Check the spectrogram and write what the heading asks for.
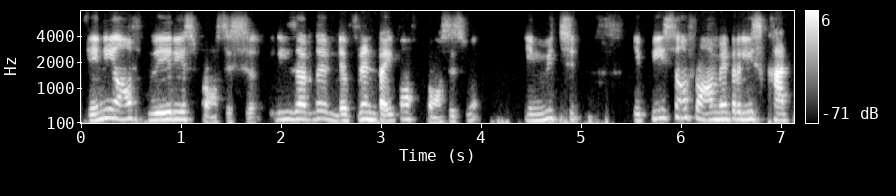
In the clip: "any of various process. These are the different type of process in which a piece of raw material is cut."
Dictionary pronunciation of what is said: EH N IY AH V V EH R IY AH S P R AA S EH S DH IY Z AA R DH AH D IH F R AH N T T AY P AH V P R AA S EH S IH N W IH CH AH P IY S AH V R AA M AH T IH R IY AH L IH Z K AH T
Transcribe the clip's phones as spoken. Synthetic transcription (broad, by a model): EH N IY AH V V EH R IY AH S P R AA S EH S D IY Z AA R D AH D IH F R AH N T T AY P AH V P R AA S EH S IH N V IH CH AH P IY S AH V R AA M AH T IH R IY L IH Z K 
